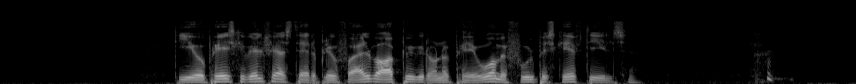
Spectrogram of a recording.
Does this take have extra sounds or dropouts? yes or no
yes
